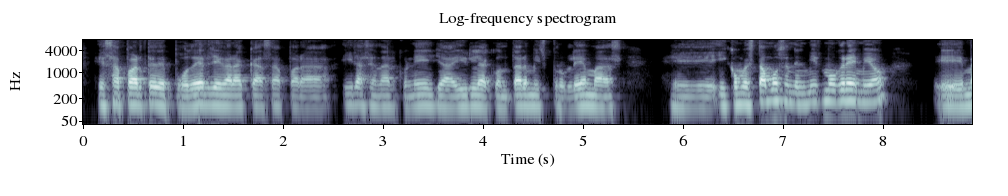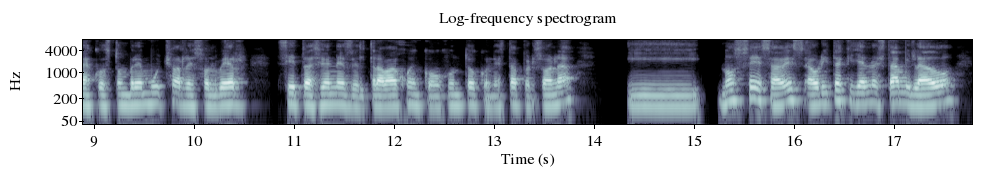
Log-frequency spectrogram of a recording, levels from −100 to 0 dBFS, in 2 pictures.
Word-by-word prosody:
esa 140 +2 -3
parte 135 0 +5
de 130 - +4
poder 130 +1 +2
llegar 130 -2 +2
a 125 0 -1
casa 125 0 -5
para 110 -1 -8
ir 135 +1 -11
a 135 - -6
cenar 120 -2 -9
con 115 0 -14
ella, 125 -2 -3
irle 125 +1 -3
a - - +1
contar 125 +3 0
mis 125 -1 -9
problemas, 115 0 -2 0.5
eh, 115 0 -11
y 130 - -8
como 140 +1 0
estamos 165 +5 +4
en 155 - -7
el 140 0 -5
mismo 165 +3 -2
gremio, 170 -2 +3 0.4
eh, 120 - -3
me 130 +1 +1
acostumbré 130 +1 -1
mucho 145 +2 -4
a - - +4
resolver 135 +1 +1 0.3
situaciones 135 -1 +2
del 120 -1 -8
trabajo 125 +2 +4
en 130 - -5
conjunto 130 +2 -4
con 120 - -8
esta 130 +3 -2
persona 145 +9 -1 0.5
y, 120 0 -8
no 160 +5 -1
sé, 180 +2 -1
¿sabes? 180 +3 +1
Ahorita 145 +6 +2
que 155 - -13
ya 145 0 +3
no 155 - -4
está 145 0 +2
a - - +4
mi 145 -1 -4
lado, 130 -5 +6
130 Hz, 175 wpm, -22 LUFS, 125-140 Hz, 0.5 s, lado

